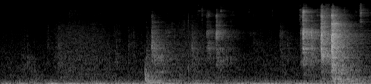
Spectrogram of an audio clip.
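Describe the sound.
Metallic clicks and rattles as a security gate at a front door is unlocked, with a few sharp mechanical bursts spread out over low background noise and a louder, denser clatter near the end. No voices are heard.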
